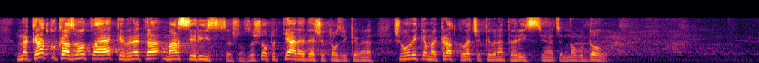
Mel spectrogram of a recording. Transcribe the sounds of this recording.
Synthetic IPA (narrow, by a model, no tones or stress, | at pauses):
nɐkɾat̪̚kokazɐnot̪vaɛkɐbinɛt̪əmaɾsiɾisfsɤʃnoʊszɐʃt̪ɔt̪ot̪ʲjaɾɛd̪ɛʃɛt̪ɔzikɐbinɛt̪̚ | ʃɛmovikɐmnɐkɾat̪kovɛt͡ʃɛkɐbinɛt̪əɾissvinɐt͡ʃɛmnɔɡʊd̪ɤlˠɡo̰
